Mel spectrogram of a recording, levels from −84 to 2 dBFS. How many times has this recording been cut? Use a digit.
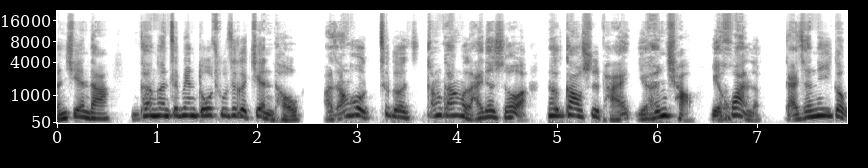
1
